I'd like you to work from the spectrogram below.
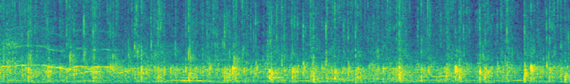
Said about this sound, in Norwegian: Så en skikkelig applaus til Hege og Tina.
